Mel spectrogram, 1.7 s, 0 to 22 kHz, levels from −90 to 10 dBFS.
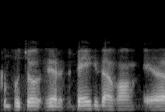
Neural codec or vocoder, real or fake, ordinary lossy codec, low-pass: codec, 16 kHz, 4 kbps, FunCodec, trained on LibriTTS, 50 frames a second; fake; AAC, 32 kbps; 7.2 kHz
